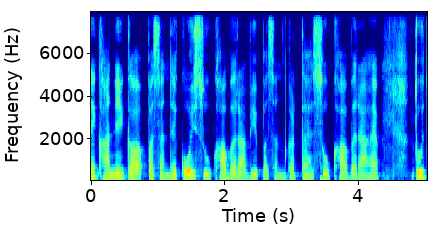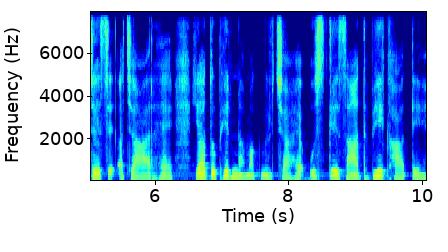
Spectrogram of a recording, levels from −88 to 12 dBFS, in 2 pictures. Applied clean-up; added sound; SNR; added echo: none; none; none; none.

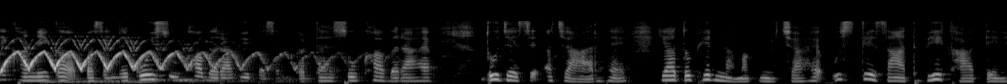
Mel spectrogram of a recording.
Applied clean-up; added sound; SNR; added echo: classical method log-MMSE.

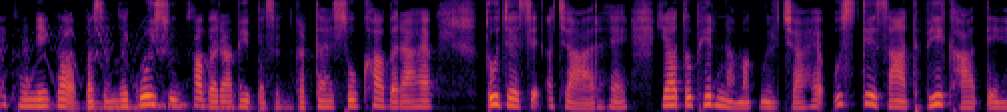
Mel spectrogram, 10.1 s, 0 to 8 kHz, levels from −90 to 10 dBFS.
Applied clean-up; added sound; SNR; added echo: neural mask model DeepFilterNet 3.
